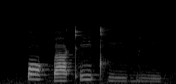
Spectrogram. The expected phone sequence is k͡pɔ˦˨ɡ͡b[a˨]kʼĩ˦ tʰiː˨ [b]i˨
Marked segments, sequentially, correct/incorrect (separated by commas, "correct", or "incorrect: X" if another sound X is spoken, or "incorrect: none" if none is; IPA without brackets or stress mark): correct, correct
